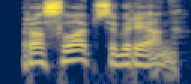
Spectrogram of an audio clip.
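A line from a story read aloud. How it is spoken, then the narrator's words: Amused snort. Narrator (Russian): хмыкнул он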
